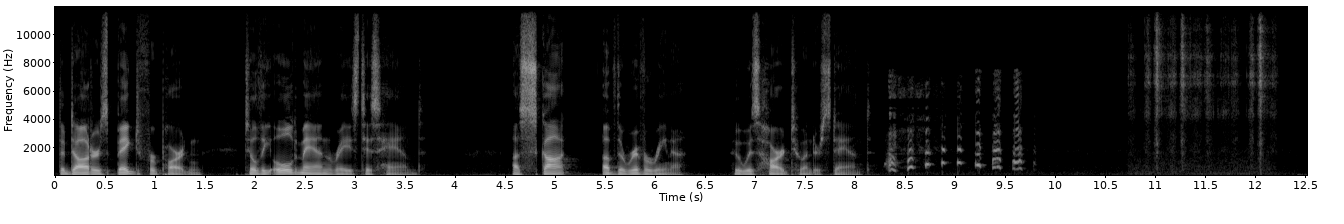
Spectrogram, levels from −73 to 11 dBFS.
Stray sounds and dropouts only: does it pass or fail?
fail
